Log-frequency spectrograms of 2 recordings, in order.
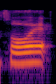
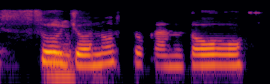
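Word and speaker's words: Soerjono Soekanto: Yang kedua juga pembacaannya itu ejaannya ejaan lama ya, Galang. Bukan Soe, tapi Sujono Sukanto. Jadi SOE itu Su dibacanya, sayang.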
